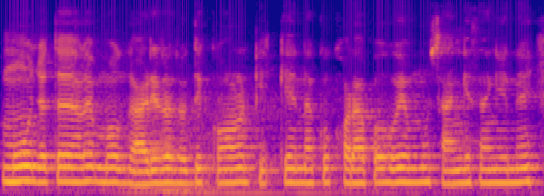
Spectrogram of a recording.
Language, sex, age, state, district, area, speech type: Odia, male, 18-30, Odisha, Khordha, rural, spontaneous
